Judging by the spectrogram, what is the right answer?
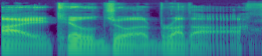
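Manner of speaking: low, slow, deliberate, taking its time. Attempting a Snape voice as Scar confessing the killing: attempted Snape impression. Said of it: "I can't do that impression either".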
